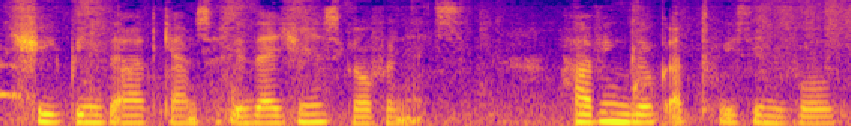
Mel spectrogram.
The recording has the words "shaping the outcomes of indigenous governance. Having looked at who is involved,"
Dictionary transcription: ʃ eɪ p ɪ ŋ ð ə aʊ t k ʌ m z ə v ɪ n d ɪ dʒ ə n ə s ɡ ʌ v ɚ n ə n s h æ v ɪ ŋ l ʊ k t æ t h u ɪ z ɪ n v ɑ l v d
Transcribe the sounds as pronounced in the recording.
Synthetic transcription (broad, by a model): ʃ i p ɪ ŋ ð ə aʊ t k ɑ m s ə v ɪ n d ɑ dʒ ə n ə s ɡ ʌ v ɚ n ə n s h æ v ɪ ŋ l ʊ k æ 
